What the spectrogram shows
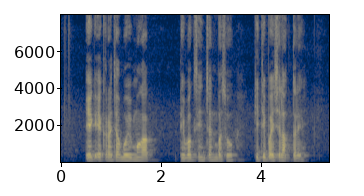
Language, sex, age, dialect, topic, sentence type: Marathi, male, 18-24, Southern Konkan, agriculture, question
